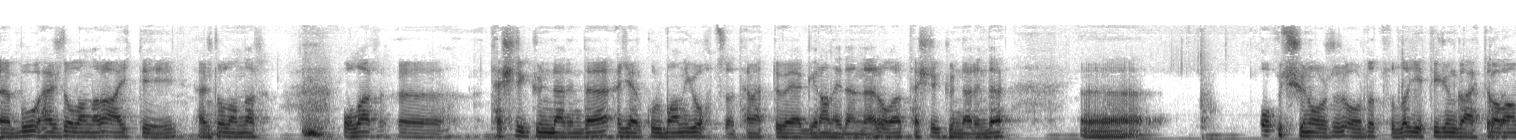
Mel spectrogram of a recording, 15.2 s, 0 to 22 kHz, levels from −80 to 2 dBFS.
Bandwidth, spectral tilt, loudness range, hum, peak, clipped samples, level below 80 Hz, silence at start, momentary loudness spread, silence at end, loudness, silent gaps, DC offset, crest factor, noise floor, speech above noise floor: 10.5 kHz; -6.5 dB/octave; 3 LU; none; -2 dBFS; under 0.1%; -38 dBFS; 0 s; 9 LU; 0 s; -14 LUFS; none; under 0.1%; 12 dB; -35 dBFS; 22 dB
